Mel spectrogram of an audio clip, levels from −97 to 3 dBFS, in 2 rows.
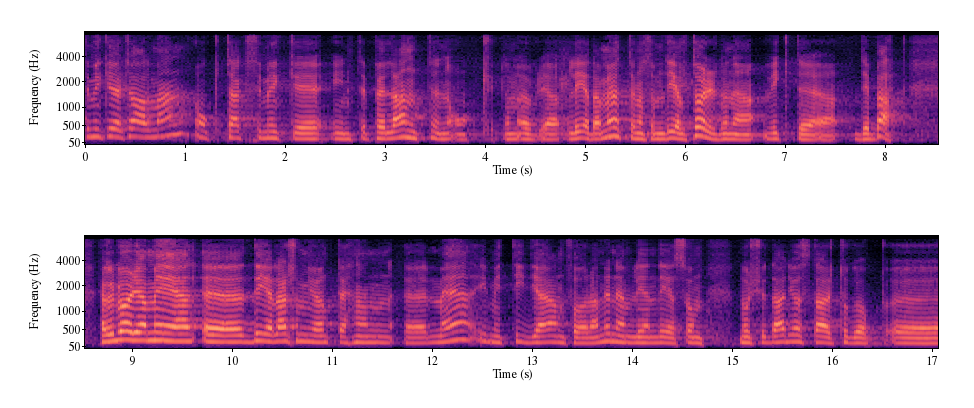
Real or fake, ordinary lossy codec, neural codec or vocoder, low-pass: fake; none; codec, 16 kHz in and 24 kHz out, 1 kbps, XY-Tokenizer; 7.2 kHz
